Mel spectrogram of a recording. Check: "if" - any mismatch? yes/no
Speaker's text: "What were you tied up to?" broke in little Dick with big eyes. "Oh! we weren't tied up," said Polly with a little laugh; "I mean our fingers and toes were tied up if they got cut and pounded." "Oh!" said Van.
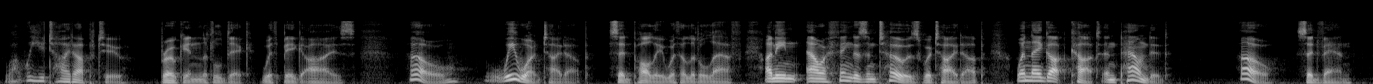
yes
